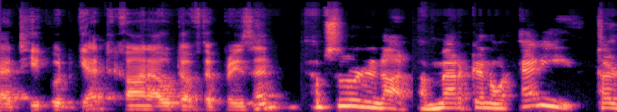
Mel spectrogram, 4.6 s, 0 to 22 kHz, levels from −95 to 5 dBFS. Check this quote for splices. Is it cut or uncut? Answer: cut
